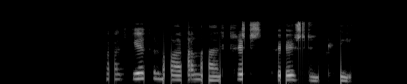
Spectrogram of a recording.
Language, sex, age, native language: Icelandic, male, 40-49, Icelandic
